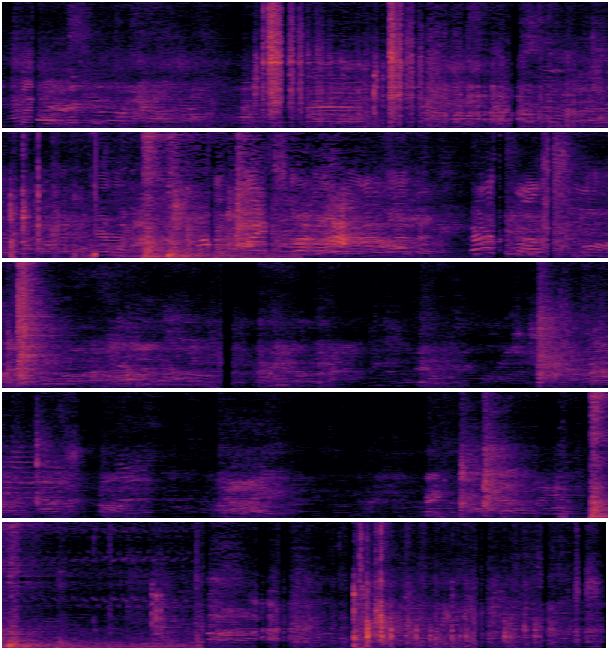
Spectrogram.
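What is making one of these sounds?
Foosball rods slam against a table.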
